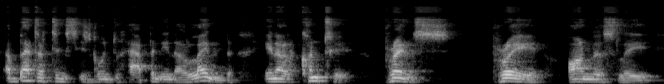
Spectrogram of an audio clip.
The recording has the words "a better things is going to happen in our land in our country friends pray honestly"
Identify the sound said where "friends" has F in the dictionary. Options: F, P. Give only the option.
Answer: P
